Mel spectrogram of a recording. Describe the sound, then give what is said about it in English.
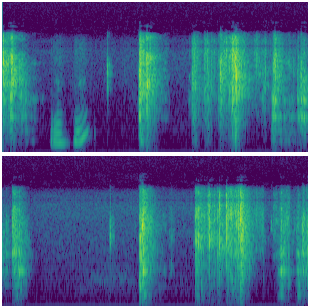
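Tarot cards being shuffled for a reading, crisp papery riffles and slaps coming in short bursts with brief pauses between, along with a faint snatch of voice early on. “So I am seeing, as I shuffle,”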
